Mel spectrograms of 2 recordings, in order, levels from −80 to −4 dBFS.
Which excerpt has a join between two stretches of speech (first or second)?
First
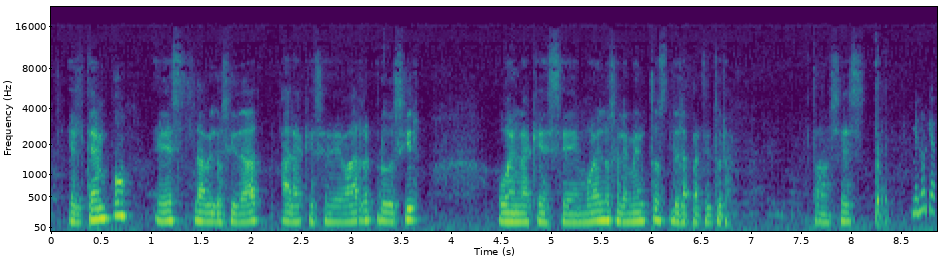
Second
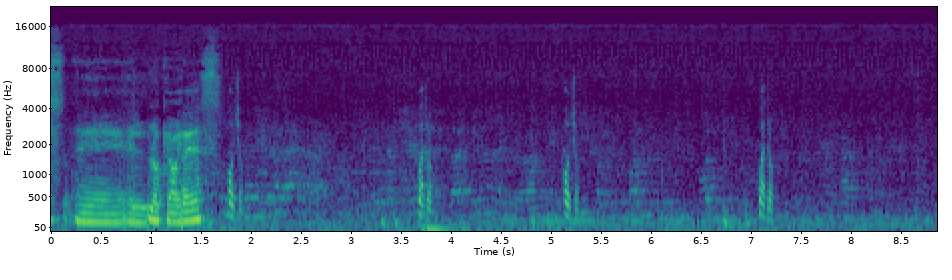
second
